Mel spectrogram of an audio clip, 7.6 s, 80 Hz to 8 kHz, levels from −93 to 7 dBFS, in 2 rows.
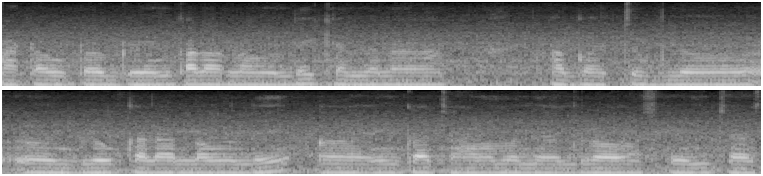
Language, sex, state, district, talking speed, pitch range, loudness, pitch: Telugu, male, Andhra Pradesh, Manyam, 160 wpm, 115-120 Hz, -19 LUFS, 115 Hz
